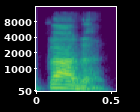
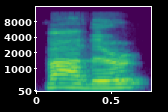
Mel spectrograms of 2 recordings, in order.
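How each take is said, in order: First: British father without r; non-rhotic father. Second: Father ending in a clear er; American father with final r; rhotic father. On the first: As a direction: drop the final r in father. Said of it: "El inglés no rótico lo diría como father". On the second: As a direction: sound the r at the end of father. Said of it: "father con er". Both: Shown as a demonstration.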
